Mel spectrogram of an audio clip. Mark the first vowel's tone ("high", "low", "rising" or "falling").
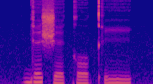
high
